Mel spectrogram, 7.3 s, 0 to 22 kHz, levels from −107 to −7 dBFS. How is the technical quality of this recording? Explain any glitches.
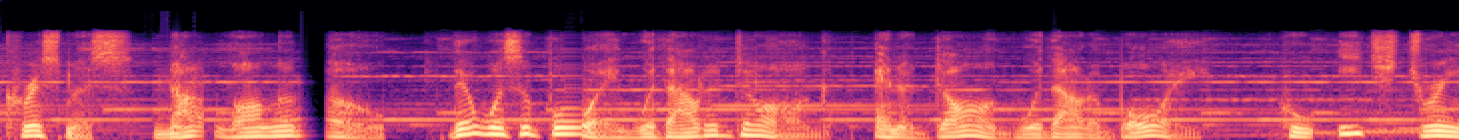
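The recording has three glitches, all from lost network packets on an Opus call path whose audio stops around 8 kHz.

From 0.71 to 1.67 s there is repeated packet loss, giving a robotic sound. Four gaps, the longest 133 ms, were each papered over by extending the previous sound. About 200 ms of real audio is missing, and roughly a quarter of the stretch is synthetic fill, so it sounds choppy.

From 2.83 to 2.94 s comes a burst of packet loss. About 80 ms vanished in one run. The receiver held the last sound and faded it, so the sound turns into a sustained buzz or thinning hiss, then jumps ahead past the missing piece.

From 2.91 to 2.95 s, overlapping the end of that burst, a 40 ms lost packet was rebuilt from error correction. Opus forward error correction supplied a low-bitrate copy from the following packet, so there is no hole, just a brief rougher, noisier patch.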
